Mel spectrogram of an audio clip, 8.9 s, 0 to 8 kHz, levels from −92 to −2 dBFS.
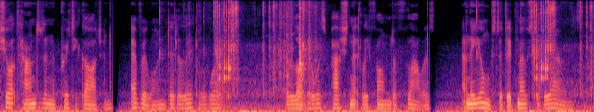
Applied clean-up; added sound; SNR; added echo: none; Coin (dropping); 2 dB; none.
